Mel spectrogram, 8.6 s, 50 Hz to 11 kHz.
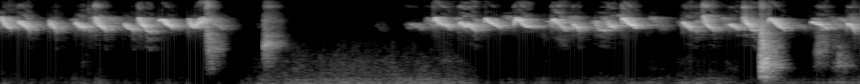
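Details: Maturing song of a male white-eye, 9 February 2022: bursts of fast, high twittering warble, broken by a sharp click and a near-silent gap before the song resumes, then another sharp click.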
